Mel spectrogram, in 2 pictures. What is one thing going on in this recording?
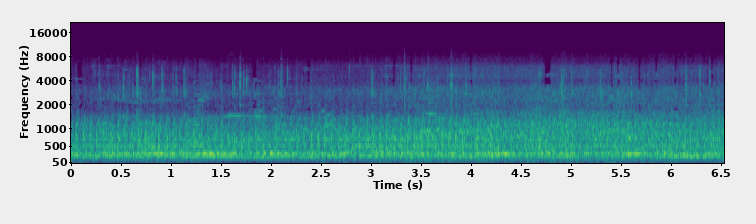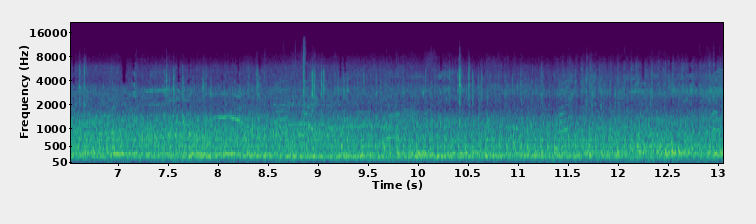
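A roller coaster's lift chain clanks and rattles steadily as the car climbs.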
